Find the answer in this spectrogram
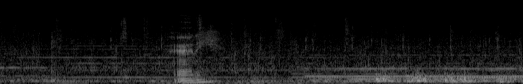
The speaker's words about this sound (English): The rain. Sometimes it gives me the blues.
